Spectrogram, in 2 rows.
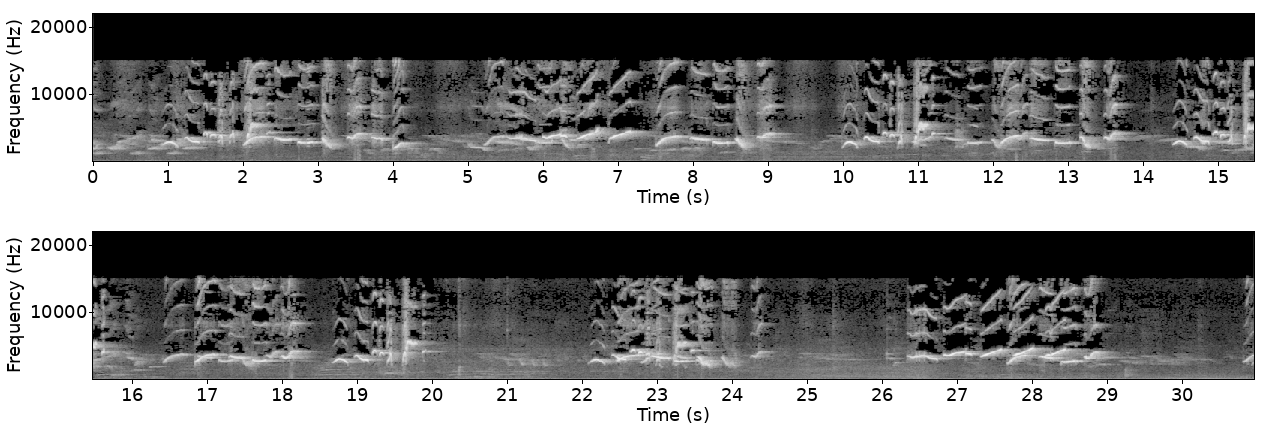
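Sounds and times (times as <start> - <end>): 
Oriental magpie-robin whistling song: 0.0 - 20.2, 22.0 - 30.9.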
